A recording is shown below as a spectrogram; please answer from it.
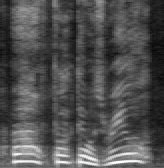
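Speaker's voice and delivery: very high-pitched yelp of disbelief; pained shock. Acted. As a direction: cry out high, stunned at being shot. Monoma shot in the kneecap.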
